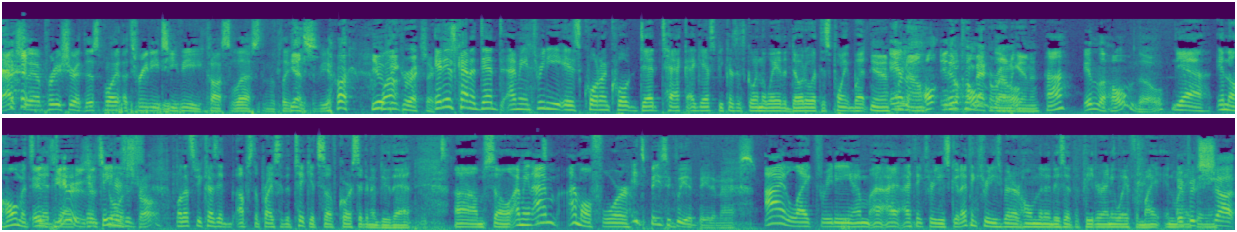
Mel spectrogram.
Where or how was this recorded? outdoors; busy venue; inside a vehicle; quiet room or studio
busy venue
